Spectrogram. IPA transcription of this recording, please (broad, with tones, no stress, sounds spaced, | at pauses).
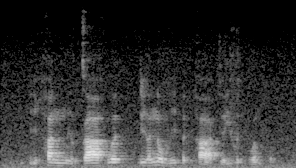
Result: ʔ ḭ˧˥ h a˧ n m i˧˩ ə̯ k aː˧ h w ə˦˥ t̚ | ɗ i˨˦ ə̯ n o˨˩ v i˧ ʔ ə˨˩ t̚ h aː˧˩ k ḛ˧˥ j v ɨ˨˩ t̚ v ə̰˧˨ m ʔ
